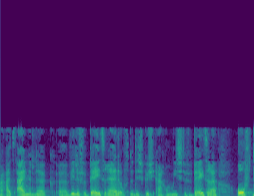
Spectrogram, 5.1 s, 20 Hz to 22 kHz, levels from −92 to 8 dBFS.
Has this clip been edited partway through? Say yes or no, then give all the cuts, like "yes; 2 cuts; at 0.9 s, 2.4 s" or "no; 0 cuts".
no; 0 cuts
